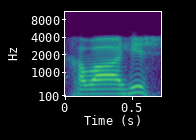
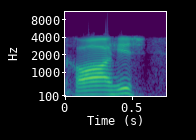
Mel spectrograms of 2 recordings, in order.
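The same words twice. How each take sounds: First: A clear w sound follows the first consonant. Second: No w sound follows the first consonant. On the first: "लिखा हुआ है ख्वाहिश" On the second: "लेकिन क्या पढ़ेंगे?"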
